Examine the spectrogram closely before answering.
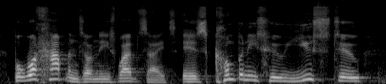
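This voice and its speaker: A man talks at a moderate pace in a fairly high pitch, his voice swinging very widely in pitch. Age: 60s. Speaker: author and education speaker. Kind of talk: talk to an audience. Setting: conference session with audience.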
